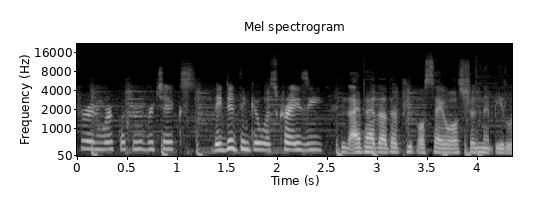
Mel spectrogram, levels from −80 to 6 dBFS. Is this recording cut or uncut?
cut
